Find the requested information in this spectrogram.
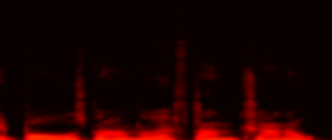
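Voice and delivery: ordinary talk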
